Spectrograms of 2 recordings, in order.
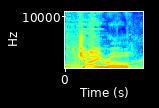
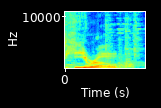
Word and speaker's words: gyro: freaking garlic sauce oh New Yorkers call it gyro yeah exactly I think it's pronounced hero but I'm not 100% sure New Yorkers do whatever the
